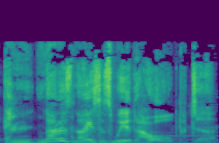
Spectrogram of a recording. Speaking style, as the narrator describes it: grumbled Douglas through a mouthful of leaves

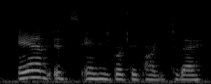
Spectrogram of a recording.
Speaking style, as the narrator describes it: Woody added quietly

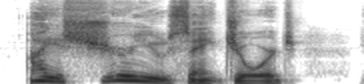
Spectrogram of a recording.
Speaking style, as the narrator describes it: he said earnestly

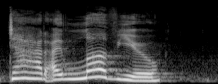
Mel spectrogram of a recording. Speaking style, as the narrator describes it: I yell towards my dad

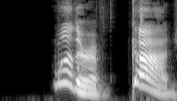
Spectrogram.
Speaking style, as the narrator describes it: she cried

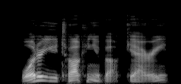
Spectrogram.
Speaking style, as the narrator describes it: Della asked wearily

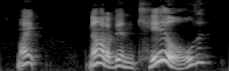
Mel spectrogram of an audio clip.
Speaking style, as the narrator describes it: exclaimed the cowboy

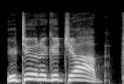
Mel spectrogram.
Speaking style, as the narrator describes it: I yelled at him

